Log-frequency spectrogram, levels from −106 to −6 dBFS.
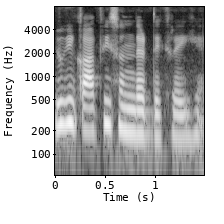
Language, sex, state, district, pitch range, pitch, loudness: Hindi, female, Bihar, Sitamarhi, 170-235 Hz, 195 Hz, -18 LUFS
